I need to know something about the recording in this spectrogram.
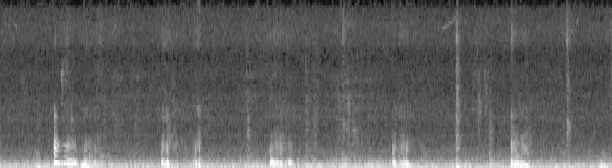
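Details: Moko, a white and cream Chihuahua puppy about two months old, asleep and snoring: soft, rasping breaths recurring roughly every two seconds in a quiet indoor room with faint background hum.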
